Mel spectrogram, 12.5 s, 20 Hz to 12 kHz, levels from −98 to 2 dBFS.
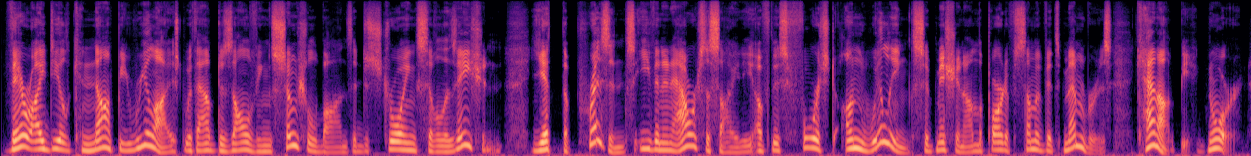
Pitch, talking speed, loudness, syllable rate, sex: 160 Hz, 170 wpm, -21 LUFS, 5.3 syllables/s, male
